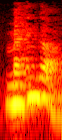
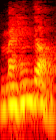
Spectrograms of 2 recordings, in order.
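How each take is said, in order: The two takes are said the same way.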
